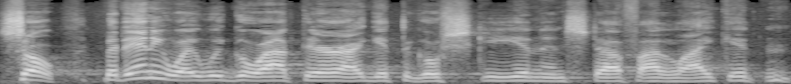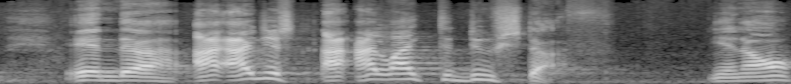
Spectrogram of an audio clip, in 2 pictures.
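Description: In a very clean recording with a silent background, a man with an American accent speaks at a moderate pace, his high pitch showing ordinary pitch variation. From US Midwest (Missouri, St. Louis). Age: 60s. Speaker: missionary. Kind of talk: sermon.

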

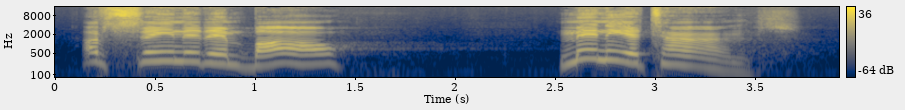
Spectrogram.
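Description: Over a silent background in a very clean recording, a man uses a raised, projected voice with a bright, sharp tone, sounding animated, his pitch varying in an ordinary way. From Oklahoma and California. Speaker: preacher. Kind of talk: sermon.

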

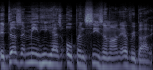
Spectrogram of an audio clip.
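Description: With lively intonation and an animated, warm tone, a man talks at a high pitch and a fairly quick pace. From New York. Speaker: preacher. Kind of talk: sermon to a live congregation, conversational and exhortative. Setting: church. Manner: animated, warm, and urgent, with audience call-and-response; informal and storytelling, using humor and everyday analogies.

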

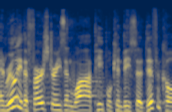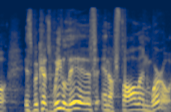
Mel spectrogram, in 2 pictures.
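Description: This man has a Southern US accent and a high pitch. His tone is animated. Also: ordinary pitch variation. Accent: Southern drawl. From Alabama. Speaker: preacher. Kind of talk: sermon. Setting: church with audience.

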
